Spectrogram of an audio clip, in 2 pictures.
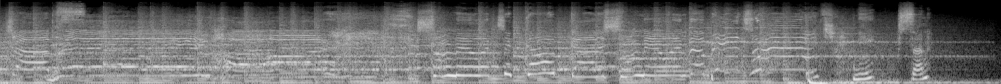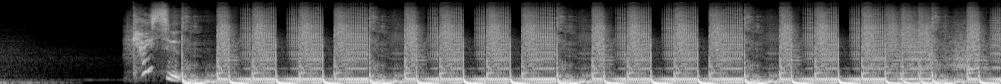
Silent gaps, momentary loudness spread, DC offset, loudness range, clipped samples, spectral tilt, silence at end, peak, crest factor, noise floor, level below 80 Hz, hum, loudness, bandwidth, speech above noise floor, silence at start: none; 3 LU; under 0.1%; 5 LU; under 0.1%; -4 dB/octave; 0 s; 0 dBFS; 10 dB; -56 dBFS; -14 dBFS; none; -10 LUFS; 18.5 kHz; 46 dB; 0 s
